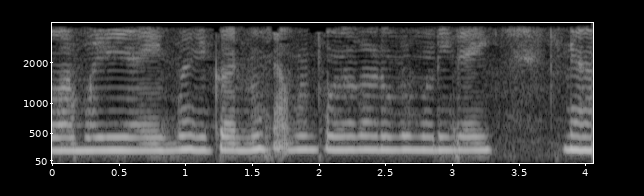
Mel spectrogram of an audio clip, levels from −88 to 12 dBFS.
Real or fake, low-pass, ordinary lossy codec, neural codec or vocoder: fake; 3.6 kHz; MP3, 24 kbps; codec, 44.1 kHz, 3.4 kbps, Pupu-Codec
